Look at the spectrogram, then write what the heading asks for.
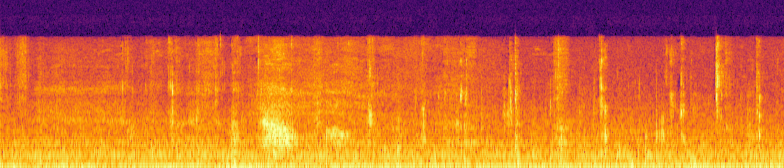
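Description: A person chewing food close to the microphone: quiet wet mouth clicks and smacks, with a slightly louder chewing sound about three seconds in.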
